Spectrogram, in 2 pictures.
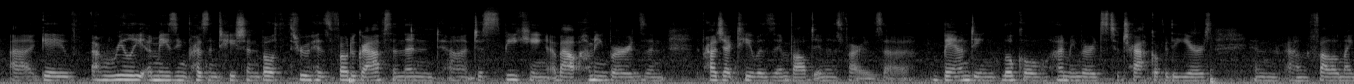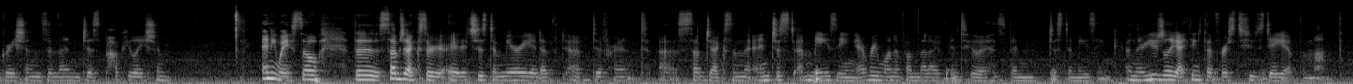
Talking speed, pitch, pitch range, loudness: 195 wpm, 180 Hz, 165-195 Hz, -29 LUFS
